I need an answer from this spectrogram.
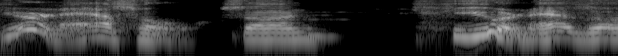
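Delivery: speech mixed with laughter. Retelling messing around and being held off: imitating someone laughing while talking. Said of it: "he's just laughing like".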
